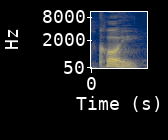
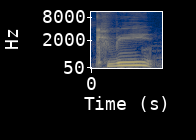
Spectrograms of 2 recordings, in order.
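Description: First: The word is said as koi. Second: The word is said as kvi. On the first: "Probably the more grammatical pronunciation is koi" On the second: "Yeshayim that this word is kvi"

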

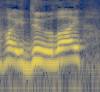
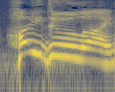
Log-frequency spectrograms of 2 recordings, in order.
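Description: First: The stress is on the last syllable of hodu. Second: The stress is on the first syllable of hodu. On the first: The speaker calls it wrong. "not hoidulai" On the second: The speaker calls it right. "the word before jumps back and you emphasize the first syllable. So it becomes hoidulai"

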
